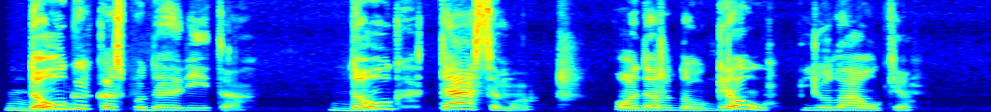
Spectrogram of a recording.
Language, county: Lithuanian, Kaunas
